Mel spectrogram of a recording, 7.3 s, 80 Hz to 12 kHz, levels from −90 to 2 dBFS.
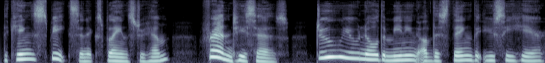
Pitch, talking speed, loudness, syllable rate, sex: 205 Hz, 180 wpm, -18 LUFS, 3.9 syllables/s, female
